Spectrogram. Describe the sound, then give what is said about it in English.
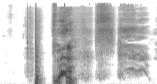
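A short thump, then a few raspy breaths drawn in sharply, one after another like gasps, some with a slight voiced edge. No talking. “I saw you breathing. I heard it.”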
